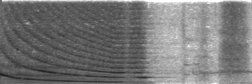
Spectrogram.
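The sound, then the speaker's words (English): A whistle is blown in one loud, bright tone that slides steadily downward in pitch for about a second, then cuts off, leaving only faint scattered noise. “He was not ready for that whistle.”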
